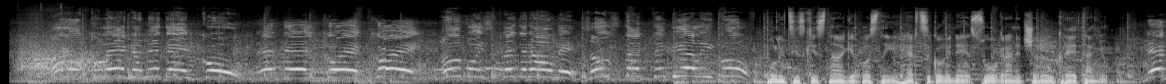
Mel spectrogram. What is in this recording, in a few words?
radio spot; police campaign; motorola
